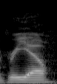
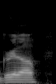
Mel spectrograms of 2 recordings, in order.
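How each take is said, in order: First: Grillo with the double L as a Y; Spanish pronunciation. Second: Grillo said with an audible L; L pronunciation. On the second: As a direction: say Grillo as GRIL-oh, sounding the double L as L. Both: Shown as a demonstration. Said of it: "I've heard it pronounced both ways".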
